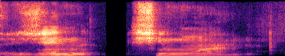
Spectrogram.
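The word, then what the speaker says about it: Zheng Qinwen: China is Qinwen Zhen. Actually, I do know how to pronounce her name. It's Zhen Xinhuan.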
